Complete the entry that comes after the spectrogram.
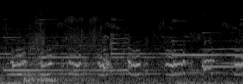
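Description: A chicken clucks in a steady rhythm of short, repeated calls, close and fairly faint, with a low background hum and no talking.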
